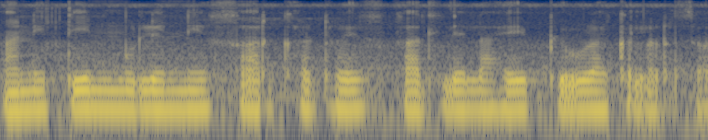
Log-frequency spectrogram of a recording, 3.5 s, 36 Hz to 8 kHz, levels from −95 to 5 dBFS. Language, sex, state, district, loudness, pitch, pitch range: Marathi, male, Maharashtra, Aurangabad, -17 LUFS, 120 Hz, 115-120 Hz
